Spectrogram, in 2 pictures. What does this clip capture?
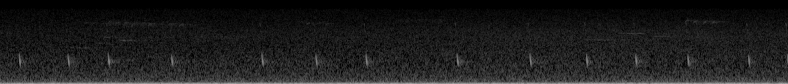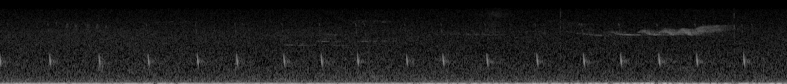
Eastern Chipmunk, Hermit Thrush, Black-capped Chickadee, Black-throated Blue Warbler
